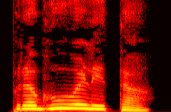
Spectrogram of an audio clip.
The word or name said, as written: ಪ್ರಭುವಳಿತ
